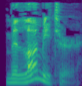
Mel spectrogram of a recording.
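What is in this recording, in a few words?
"mileometer", British English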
